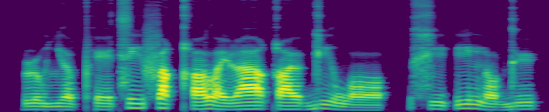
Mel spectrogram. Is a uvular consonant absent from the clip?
no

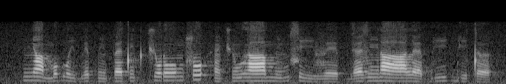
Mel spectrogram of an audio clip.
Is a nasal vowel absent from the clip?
no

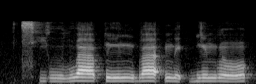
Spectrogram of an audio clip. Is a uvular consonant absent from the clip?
yes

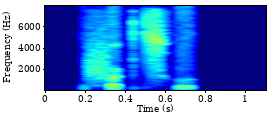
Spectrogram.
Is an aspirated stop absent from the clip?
no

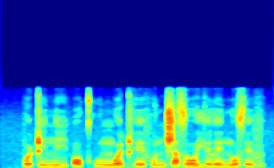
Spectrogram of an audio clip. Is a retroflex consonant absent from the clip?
no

